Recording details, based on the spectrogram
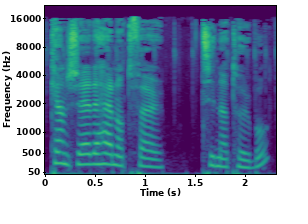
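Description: An actress playing a mayor's aide in the resistance, businesslike but hesitant and scheming. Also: female voice, fairly high pitch, clear, resonant tone, dry recording, clean studio sound, close to an everyday voice. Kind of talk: audio drama acting.

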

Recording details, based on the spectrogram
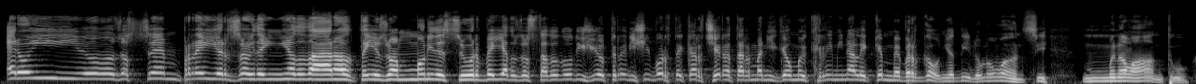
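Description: An actor playing a boastful Roman street bully in a comic theatrical monologue, with a thick Roman accent and a swaggering, declamatory slangy delivery. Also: male voice, sits high, fairly even intonation, moderate pace, clear, resonant tone, natural voice. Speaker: stage actor performing a one-man radio play.

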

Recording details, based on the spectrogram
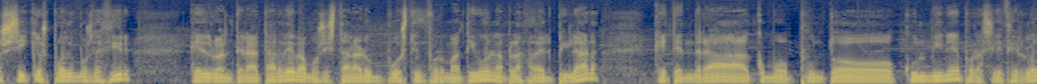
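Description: A man's voice: sits low, mellow. A man with an accent from Spain, hosting a community radio show and making informal, conversational announcements. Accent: Spanish from Spain. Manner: conversational, unscripted. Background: music bed.

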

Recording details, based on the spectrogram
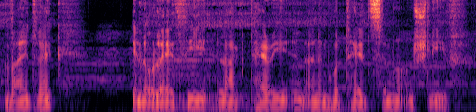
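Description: A man's voice: low voice, unhurried, darkish tone, soft background music. A man narrating a radio drama from a script, in the role of storyteller.

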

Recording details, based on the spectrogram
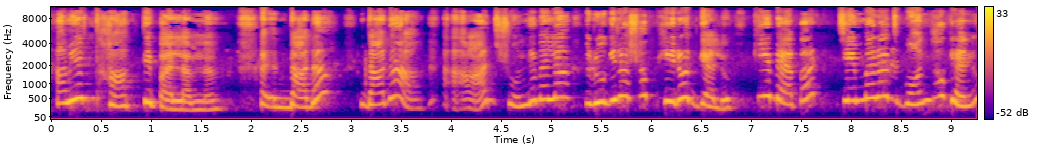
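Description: A woman's voice: extremely high pitch, sing-song, takes it slowly, heavily acted. An actress playing the ghost of a proud young woman, telling her life story in a radio drama with intimate, teasing narration. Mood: lively.

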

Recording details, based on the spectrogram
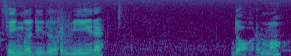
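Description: Casting: stubborn old woman near death, played by a man, measured stage storyteller recounting her life. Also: medium pitch, warm tone, slight background noise, voice pushed down, close to an everyday voice. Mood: resigned, quiet. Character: dying old deaf woman, stubborn, recalling her reader. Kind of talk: theatrical monologue.

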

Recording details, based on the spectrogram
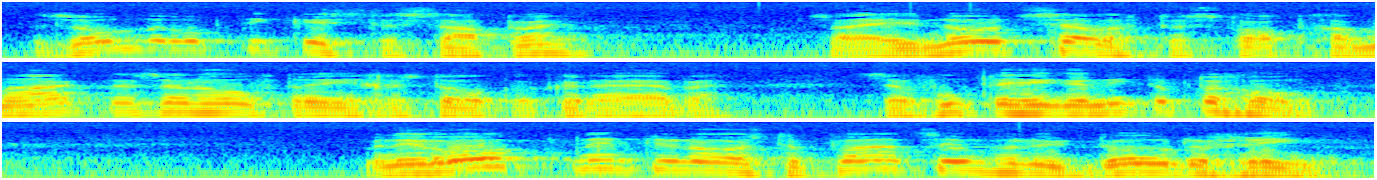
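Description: Probing police commissioner, swooping higher-pitched voice. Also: male voice, big pitch swings, fairly quick, a little mellow, rough recording. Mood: sly, controlled. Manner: insistent, theatrical questioning. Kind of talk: Dutch radio drama acting.

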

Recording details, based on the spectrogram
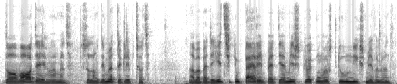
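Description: A man's voice: medium pitch, normal speed, darkish tone, lightly acted. An actor playing a stern, blunt old farmer father with a Bavarian accent in a German radio play. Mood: gruff, scolding. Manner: scolding, blunt, rustic.

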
